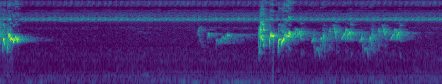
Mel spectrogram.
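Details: Sooty-headed bulbul call played as a trapping lure meant to provoke predators: one sharp chirp, a pause, then a busy burst of jumbled chirps and twittering notes over a constant thin high tone.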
